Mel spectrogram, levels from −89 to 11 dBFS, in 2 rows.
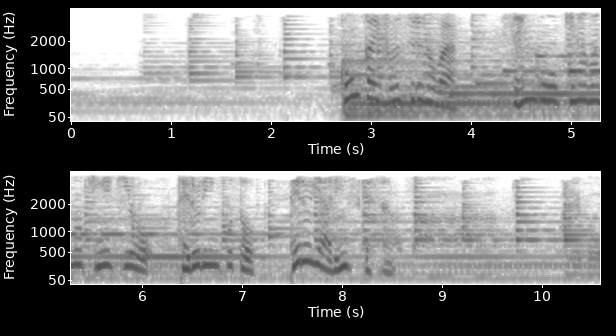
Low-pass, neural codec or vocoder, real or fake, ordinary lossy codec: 3.6 kHz; none; real; MP3, 24 kbps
